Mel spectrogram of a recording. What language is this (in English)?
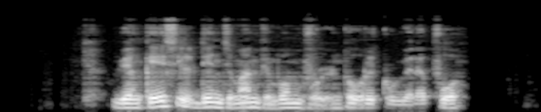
Kwasio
